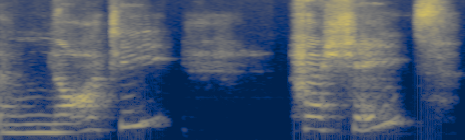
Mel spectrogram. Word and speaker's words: Knotty Haches: now right and the business name is the naughty ha shades yes correct i said it right yep perfect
